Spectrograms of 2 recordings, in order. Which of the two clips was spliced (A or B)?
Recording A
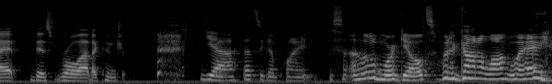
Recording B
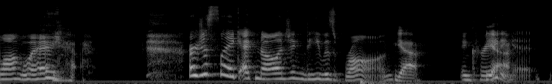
A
